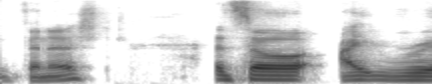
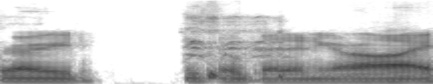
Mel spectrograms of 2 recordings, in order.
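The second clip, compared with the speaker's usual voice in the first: unfamiliar put-on voice, lower and quieter; 8 semitones lower, 5 dB quieter than usual. Repeating a joke line in a put-on mask voice. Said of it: "That was a voice I don't know I've ever heard from you".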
